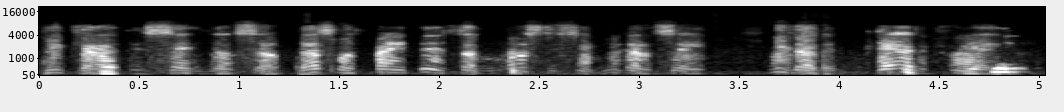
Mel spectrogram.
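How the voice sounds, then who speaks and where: A man calling in by phone from a car, urging listeners about faith, and his voice comes through muffled and bass-heavy. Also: animated, fast, over a noisy crowd. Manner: preachy, insistent, repeats short commands. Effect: muffled, bass-heavy, distant-sounding voice. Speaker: guest speaker on a livestream. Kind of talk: fervent faith-based exhortation.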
